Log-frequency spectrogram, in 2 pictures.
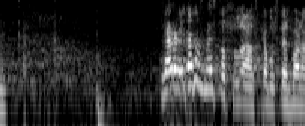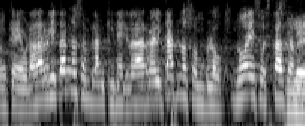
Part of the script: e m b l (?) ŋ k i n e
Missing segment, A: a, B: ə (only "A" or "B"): A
